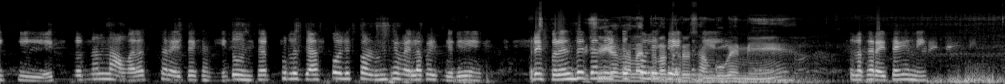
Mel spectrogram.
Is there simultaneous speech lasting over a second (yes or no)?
yes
